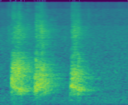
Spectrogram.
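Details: American Bully dog giving three short, sharp barks in quick succession, with a faint background hiss.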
